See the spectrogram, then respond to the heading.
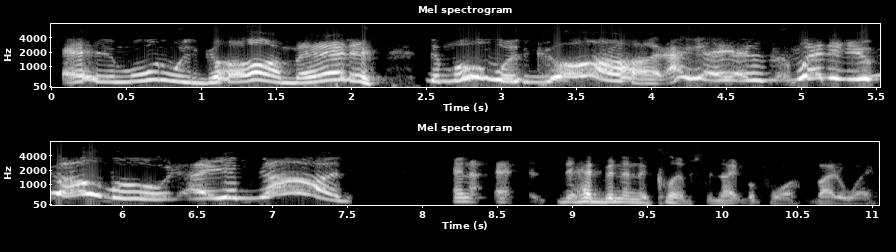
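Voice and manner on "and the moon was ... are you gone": put-on slow, high, loud drunken wail; wasted rocker. Wasted guy telling how the moon vanished, wailing shout. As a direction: howl it out like a distraught drunk. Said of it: "and he's wasted".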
